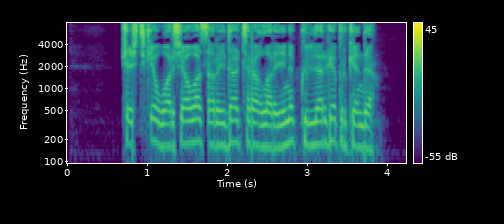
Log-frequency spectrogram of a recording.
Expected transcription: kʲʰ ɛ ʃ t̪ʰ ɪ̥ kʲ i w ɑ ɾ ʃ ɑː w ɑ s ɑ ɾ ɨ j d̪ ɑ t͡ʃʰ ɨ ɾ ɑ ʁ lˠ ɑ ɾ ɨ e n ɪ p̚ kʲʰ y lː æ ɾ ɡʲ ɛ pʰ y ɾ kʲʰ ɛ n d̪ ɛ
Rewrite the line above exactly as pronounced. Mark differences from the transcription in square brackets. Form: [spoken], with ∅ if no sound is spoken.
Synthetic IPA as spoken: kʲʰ ɛ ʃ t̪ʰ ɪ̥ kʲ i w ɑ ɾ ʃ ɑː w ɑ s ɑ ɾ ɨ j d̪ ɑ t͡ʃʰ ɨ ɾ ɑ ʁ lˠ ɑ ɾ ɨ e n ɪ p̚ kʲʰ y lː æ ɾ ɡʲ ɛ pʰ y ɾ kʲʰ ɛ n d̪ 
